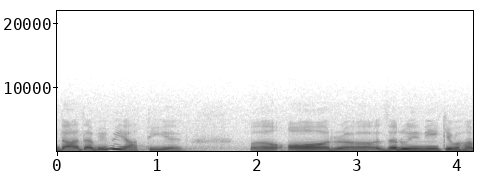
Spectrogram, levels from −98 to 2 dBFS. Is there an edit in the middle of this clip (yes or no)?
no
